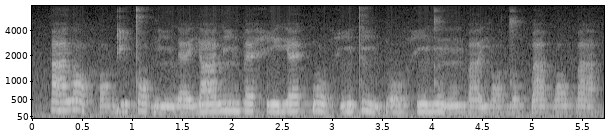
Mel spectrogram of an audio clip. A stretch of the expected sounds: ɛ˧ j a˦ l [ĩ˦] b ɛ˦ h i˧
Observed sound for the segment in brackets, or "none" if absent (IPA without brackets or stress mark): ĩ˦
